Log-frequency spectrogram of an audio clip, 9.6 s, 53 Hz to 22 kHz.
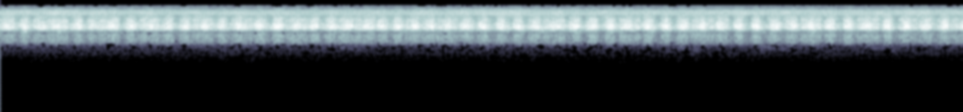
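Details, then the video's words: Cicadas singing in pine trees about 50 m above the sea at Pefkos Bay, Skiros Island, Greece, in July; a dense, high, buzzing drone with a fast pulsing throb, roughly three pulses a second, unbroken throughout; wind filtered out. "Cicada Sounds, July 2018 Skiros, Greece"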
